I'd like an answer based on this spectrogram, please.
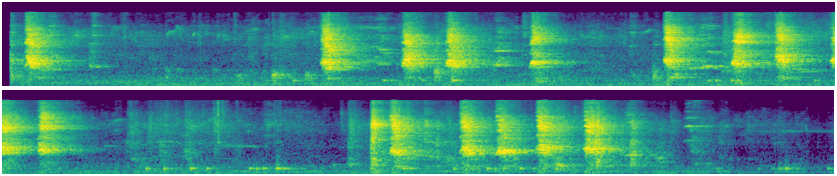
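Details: Labrador Retriever puppy, a heavy-boned show-quality pup, giving sharp repeated barks and yips in quick bursts, several calls close together with short pauses between groups, over a quiet indoor background.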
